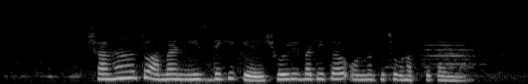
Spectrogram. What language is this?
Bangla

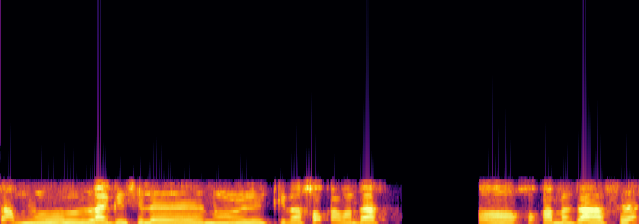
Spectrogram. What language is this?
Assamese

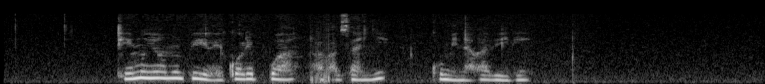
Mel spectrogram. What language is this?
Ganda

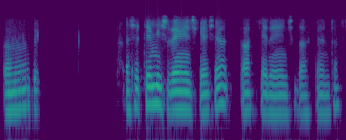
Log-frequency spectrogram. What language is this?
Kashmiri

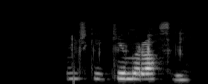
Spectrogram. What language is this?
Icelandic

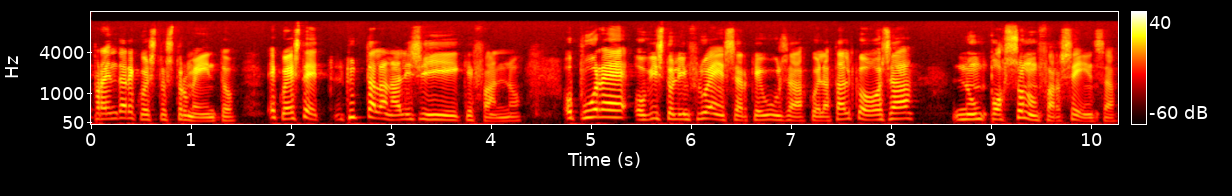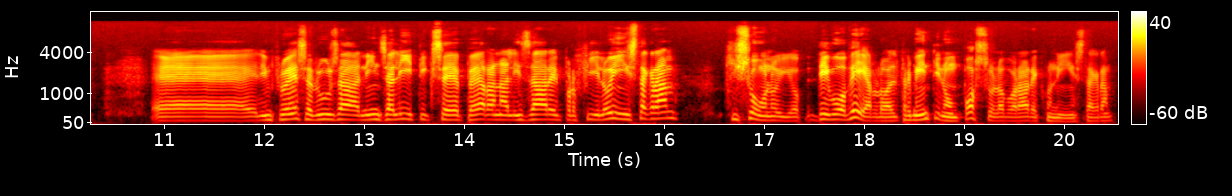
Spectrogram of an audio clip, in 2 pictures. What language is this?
Italian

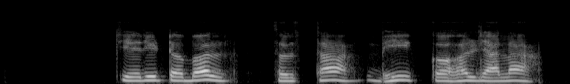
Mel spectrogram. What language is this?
Bhojpuri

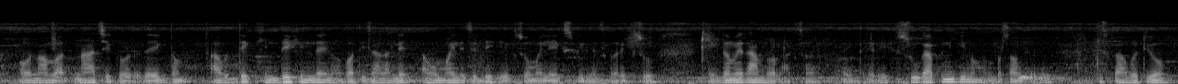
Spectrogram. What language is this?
Nepali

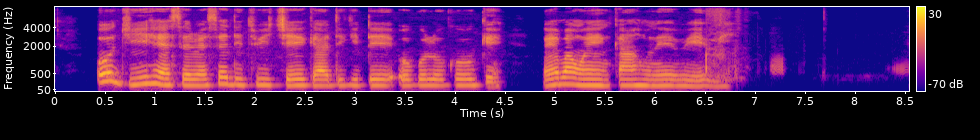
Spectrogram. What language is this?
Igbo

